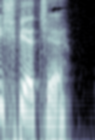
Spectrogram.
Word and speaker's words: świecie: Okay, how do you say świecie? – Świecie. – Oh, there was an R in that earlier when we were off the air. You go świecie.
